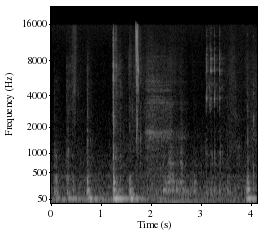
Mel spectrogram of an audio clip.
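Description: Scattered clicks and taps on a computer keyboard and mouse, with one louder click and thump about a second in and a quick run of light keystrokes near the end.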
